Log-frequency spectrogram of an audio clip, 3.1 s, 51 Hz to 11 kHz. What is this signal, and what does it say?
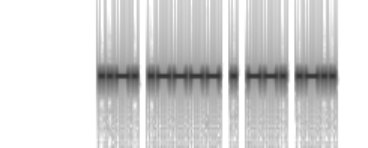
Morse code, heard as a keyed tone, about 34 wpm, 700 Hz. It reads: F1EGL
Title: DXCC-100 Call Signs - 5 Characters - Repeated 2x - 35wpm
